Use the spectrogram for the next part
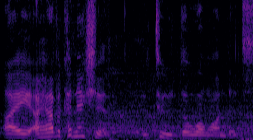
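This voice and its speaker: A woman pastor from Hawaii giving informal interview remarks outdoors by a road, speaking slowly and haltingly with fillers. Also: mid-range voice, expressive. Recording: outdoor traffic noise behind.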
